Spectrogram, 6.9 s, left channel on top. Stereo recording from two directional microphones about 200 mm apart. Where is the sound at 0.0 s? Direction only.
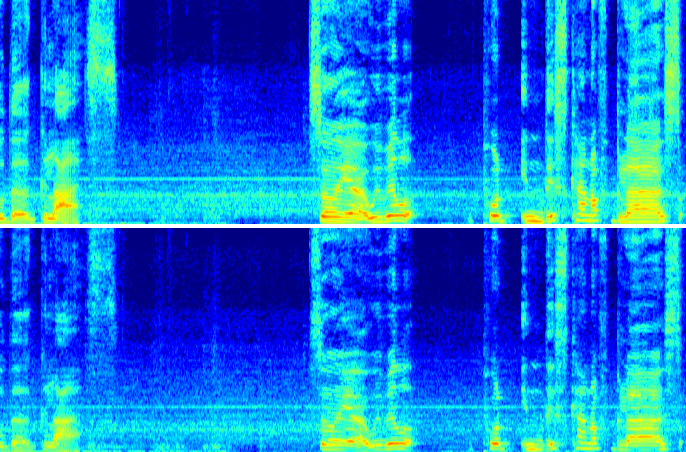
55° left (ahead or behind).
